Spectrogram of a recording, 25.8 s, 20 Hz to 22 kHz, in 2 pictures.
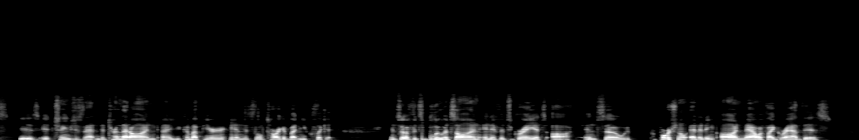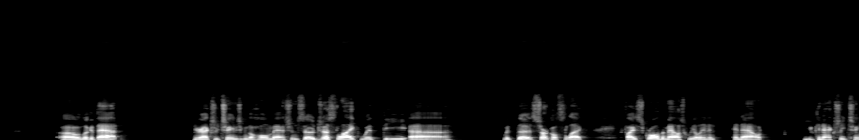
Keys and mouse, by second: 4.2 click, 6.7 click, 8.3 click.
